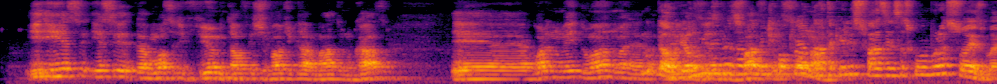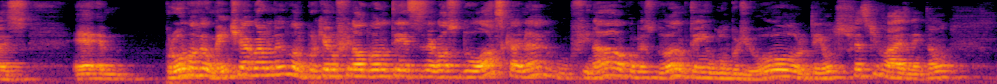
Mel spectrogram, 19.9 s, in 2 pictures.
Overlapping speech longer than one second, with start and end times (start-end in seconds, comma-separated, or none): 6.4-8.3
